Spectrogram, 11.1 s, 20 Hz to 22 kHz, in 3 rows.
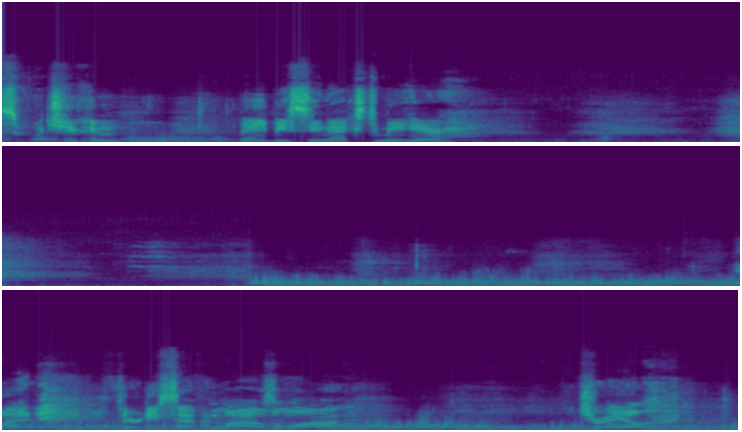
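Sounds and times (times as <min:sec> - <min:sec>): wind rushing over microphone: 0:00.0 - 0:11.0.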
